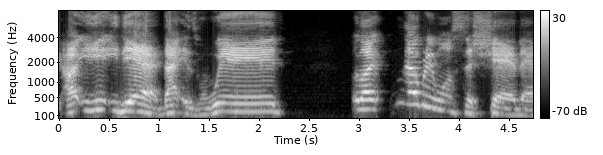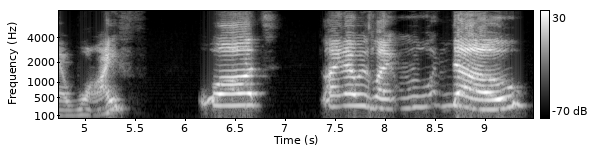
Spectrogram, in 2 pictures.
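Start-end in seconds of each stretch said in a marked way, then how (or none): 6.1-9.4 surprised. Real, not acted. Reacts to a weird chat message.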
